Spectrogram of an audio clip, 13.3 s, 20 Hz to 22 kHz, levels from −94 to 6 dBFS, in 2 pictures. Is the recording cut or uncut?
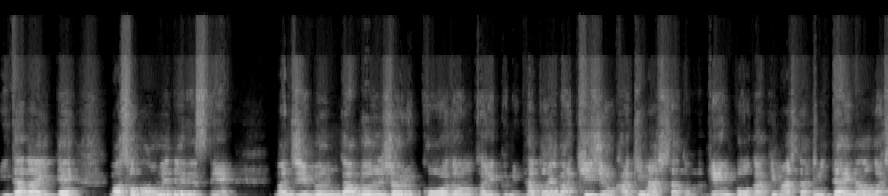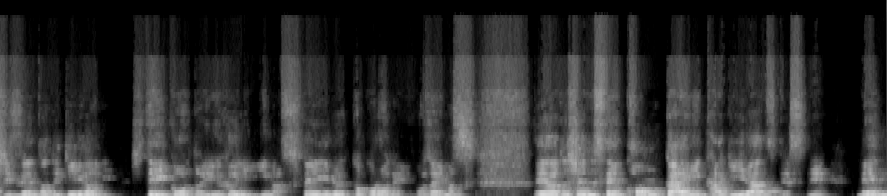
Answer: cut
